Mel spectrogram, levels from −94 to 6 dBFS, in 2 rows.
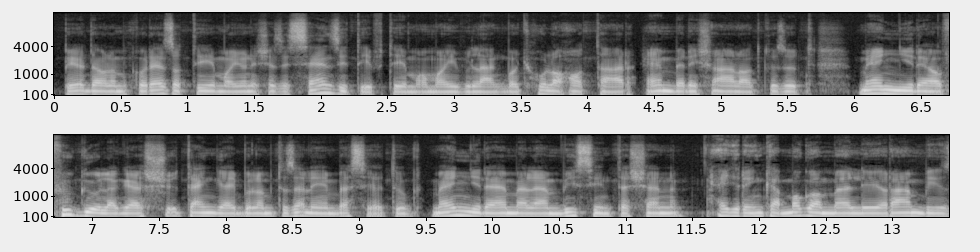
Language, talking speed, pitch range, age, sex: Hungarian, 170 wpm, 105-115 Hz, 40-59, male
